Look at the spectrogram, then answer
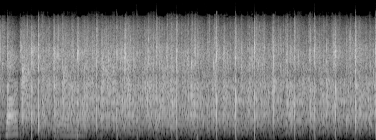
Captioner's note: audience applauds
